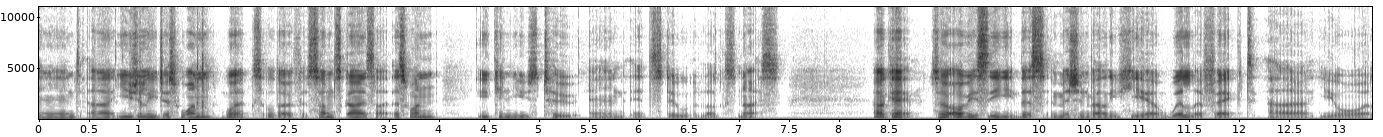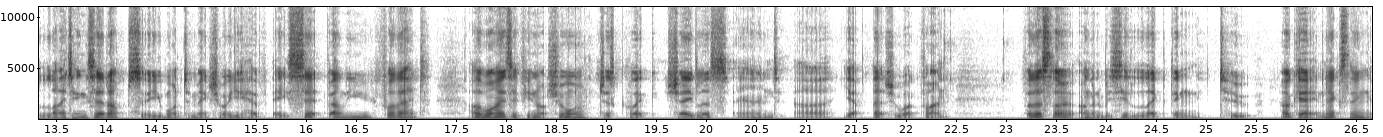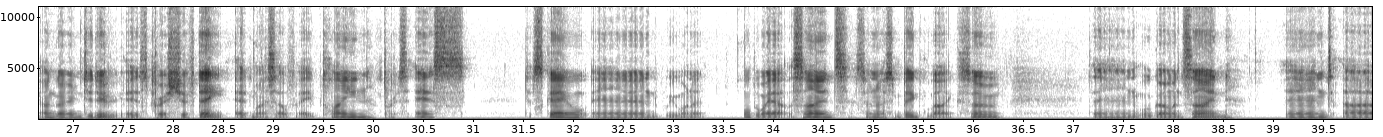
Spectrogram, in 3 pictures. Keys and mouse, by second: 0.8-2.8 drag, 2.8-4.6 middle drag, 4.4-6.1 drag, 4.4 right click, 5.4-10.4 middle drag, 10.4-11.4 drag, 12.2 click, 14.0 middle click, 15.2 middle click, 16.6-18.8 middle drag, 18.8-20.4 drag, 20.5 middle click, 20.7-22.4 middle drag, 22.4-24.8 drag, 25.6 middle click, 27.8 shift+a, 30.2 s, 34.0 middle click, 35.6-37.6 middle drag, 38.1 middle click.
